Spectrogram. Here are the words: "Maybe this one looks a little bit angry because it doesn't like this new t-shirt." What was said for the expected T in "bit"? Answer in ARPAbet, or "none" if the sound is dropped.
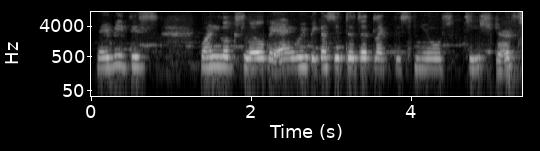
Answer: none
